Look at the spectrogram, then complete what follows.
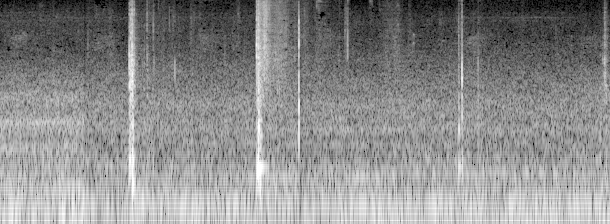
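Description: Four sharp knocks or strikes at uneven intervals, the second one the loudest, over a steady low background hum.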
